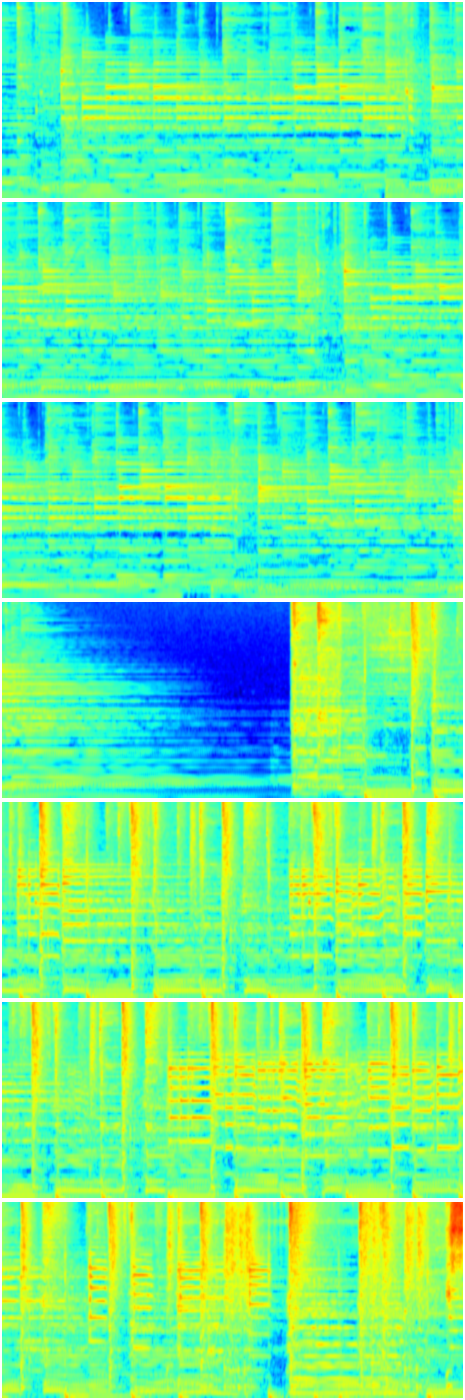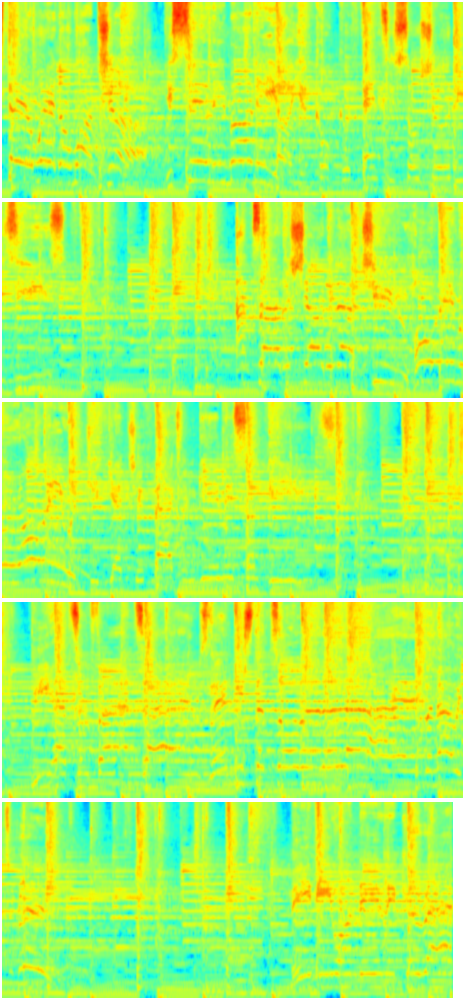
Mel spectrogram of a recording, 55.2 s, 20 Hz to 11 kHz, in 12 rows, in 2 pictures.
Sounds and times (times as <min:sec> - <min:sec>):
Soundtrack music: 0:00.3 - 0:55.2.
